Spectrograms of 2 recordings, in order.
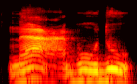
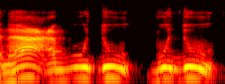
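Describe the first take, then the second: First: The final syllable flows on without a second pull. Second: The final syllable is pulled again and doubled. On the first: The speaker calls it right. "tetap monyong tidak boleh tarik lagi" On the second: The speaker calls it wrong. "Jangan baca na'budu budu. Itu salah"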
